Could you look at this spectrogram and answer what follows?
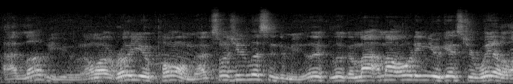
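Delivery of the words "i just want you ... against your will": fast pleading. Pretend. Pleading with trapped girl.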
